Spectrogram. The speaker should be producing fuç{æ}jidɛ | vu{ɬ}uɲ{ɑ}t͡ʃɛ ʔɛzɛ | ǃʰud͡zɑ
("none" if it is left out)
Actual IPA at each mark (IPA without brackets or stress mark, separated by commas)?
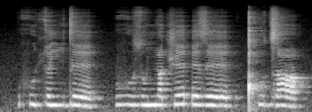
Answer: œ, z, ɑ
